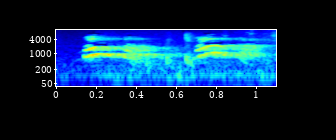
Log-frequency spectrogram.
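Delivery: very high squeaky little gosling; baby gosling voice. Acted. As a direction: squeal it like a newborn chick. Newborn gosling calls robot.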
